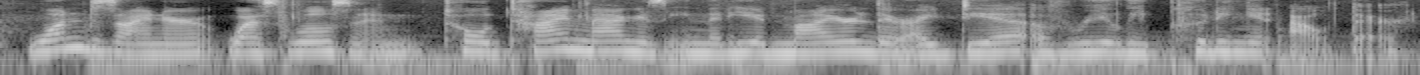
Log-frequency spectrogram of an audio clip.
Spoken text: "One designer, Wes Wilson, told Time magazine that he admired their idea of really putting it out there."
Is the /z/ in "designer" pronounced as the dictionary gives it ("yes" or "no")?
yes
